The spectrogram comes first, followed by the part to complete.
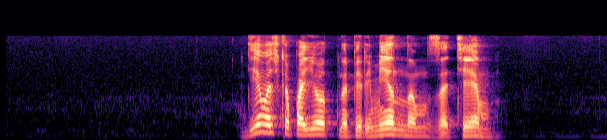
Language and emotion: Russian, positive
